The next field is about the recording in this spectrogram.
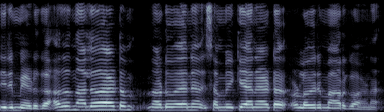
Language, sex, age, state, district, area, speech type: Malayalam, female, 60+, Kerala, Pathanamthitta, rural, spontaneous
